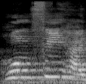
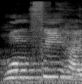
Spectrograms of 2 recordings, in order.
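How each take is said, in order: First: The m sound is pronounced clearly. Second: The same.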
